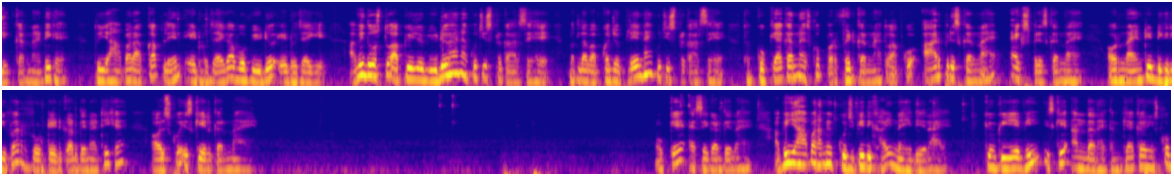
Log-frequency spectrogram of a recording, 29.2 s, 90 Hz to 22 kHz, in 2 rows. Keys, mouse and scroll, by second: 1.5-2.1 scroll up 1, 2.1-5.0 shift+middle drag, 11.7 r, 16.7 s, 20.8 s, 23.6-28.8 middle drag, 28.8 g.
